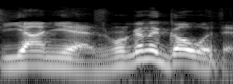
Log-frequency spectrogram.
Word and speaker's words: Yanez: And for him to honor his father, I think we should honor his father by saying it properly, saying Yanez. – Fair enough. – For me, at least for here on out, it's Yanez.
